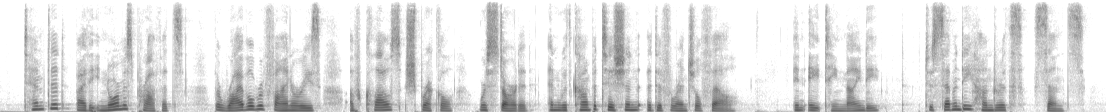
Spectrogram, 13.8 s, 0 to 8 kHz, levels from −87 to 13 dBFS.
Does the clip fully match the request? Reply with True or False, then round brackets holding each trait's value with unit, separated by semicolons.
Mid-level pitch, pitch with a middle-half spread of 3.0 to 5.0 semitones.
True (170 Hz; 3.4 semitones)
